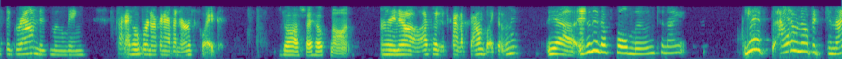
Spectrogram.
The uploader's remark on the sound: open up the lines for listeners to call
